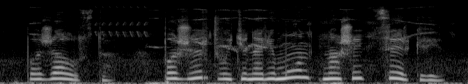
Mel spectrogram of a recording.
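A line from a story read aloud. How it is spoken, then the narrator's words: Timid request. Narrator (Russian): робко попросила Маргарита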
